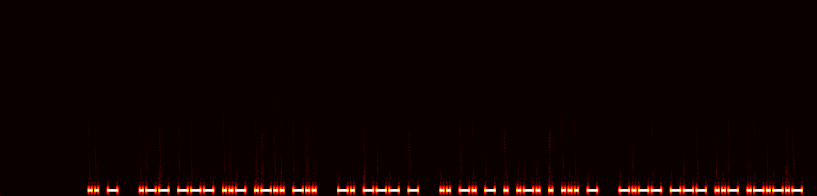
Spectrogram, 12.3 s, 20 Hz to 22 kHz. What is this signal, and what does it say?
Morse code, heard as a keyed tone, about 25 wpm, 700 Hz. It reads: IT WOULD NOT INTEREST YOU.
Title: Sentences from Top 1000 Words - Review Part 2 - 25wpm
